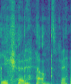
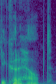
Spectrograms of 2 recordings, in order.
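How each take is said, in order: First: Loud, higher complaint; louder reproach. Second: Muttered reproach. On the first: Telling JJ he could have helped, said louder. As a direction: call him out, louder. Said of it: "I was like". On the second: Telling JJ he could have helped, said softly. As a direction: quietly chide him. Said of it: "and I was like". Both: Retold or imitated.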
